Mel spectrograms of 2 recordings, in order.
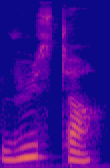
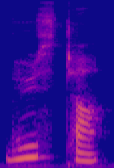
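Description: First: The word ends in an open a-like vowel. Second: The same.

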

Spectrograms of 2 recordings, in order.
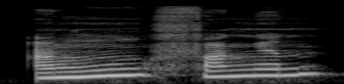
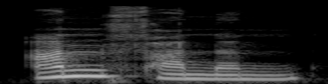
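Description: First: The ng sound is said twice. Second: The ng sound is dropped for a plain n. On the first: "das heißt zweimal das ng gesagt" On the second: "also das ng weggelassen und das n artikuliert"

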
